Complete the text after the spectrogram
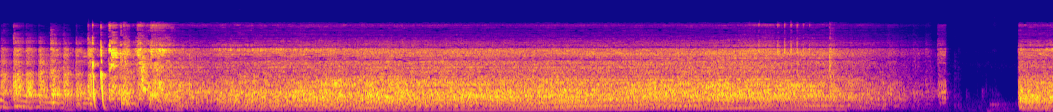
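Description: A game's truck engine rumbles and drives away, heard through a small tablet speaker.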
